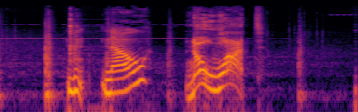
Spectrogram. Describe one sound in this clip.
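A woman speaks with surprise.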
